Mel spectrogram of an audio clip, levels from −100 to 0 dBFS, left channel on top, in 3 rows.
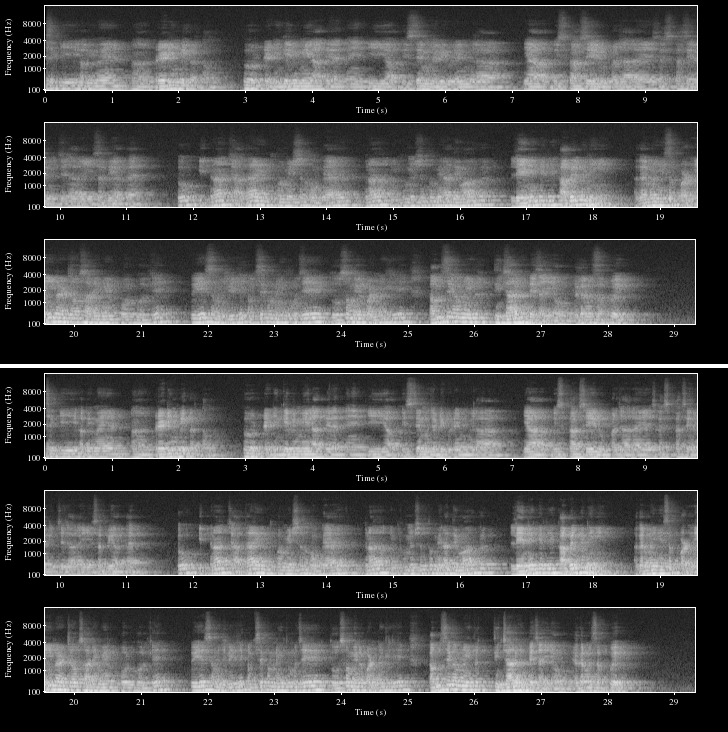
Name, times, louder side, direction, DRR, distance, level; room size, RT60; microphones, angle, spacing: voice 1, 0.0-2.5 3.0-6.8 7.2-11.1 11.8-14.3 14.6-16.4 16.8-18.2 18.6-21.3 21.7-28.1, right 1 dB, 55° right, -2 dB, 4.3 m, -21 dB
18.0 x 13.5 x 4.6 m, 0.97 s
head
